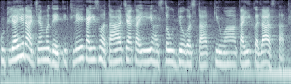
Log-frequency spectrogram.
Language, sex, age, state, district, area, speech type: Marathi, female, 60+, Maharashtra, Kolhapur, urban, spontaneous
